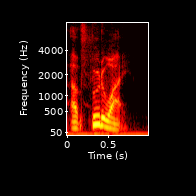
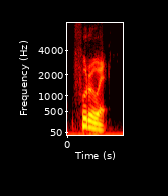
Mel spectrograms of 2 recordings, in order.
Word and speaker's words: Furue: I've got to get the pronunciation right here. Japan's Ayaka Furue is how... – Pretty good. – Is pretty good. – Because it's spelled F-U-R-U-E, and I was watching the coverage going, Furue.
